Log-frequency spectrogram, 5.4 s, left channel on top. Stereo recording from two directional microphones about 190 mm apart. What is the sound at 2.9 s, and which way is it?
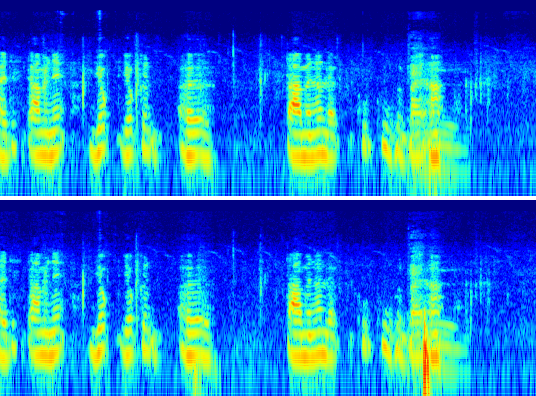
Speech, 25° left (ahead or behind).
